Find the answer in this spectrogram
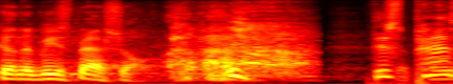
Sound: laughter

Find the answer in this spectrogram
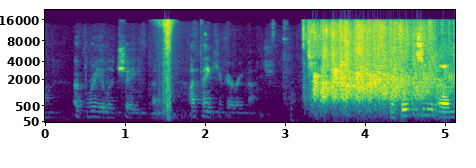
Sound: audience applause

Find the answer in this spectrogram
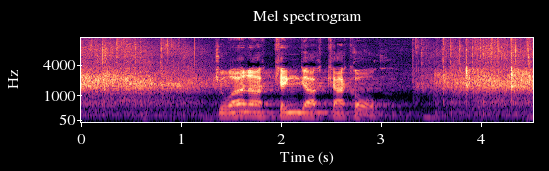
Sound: applause

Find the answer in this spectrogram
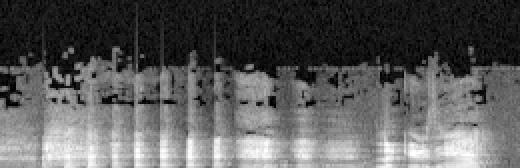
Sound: laughing

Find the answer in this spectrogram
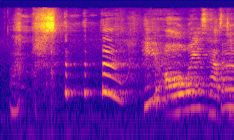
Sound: laughing

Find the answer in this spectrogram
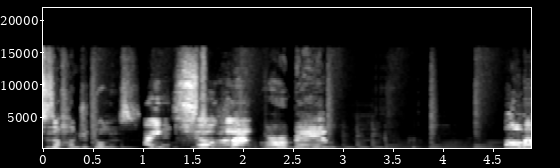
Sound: laughs

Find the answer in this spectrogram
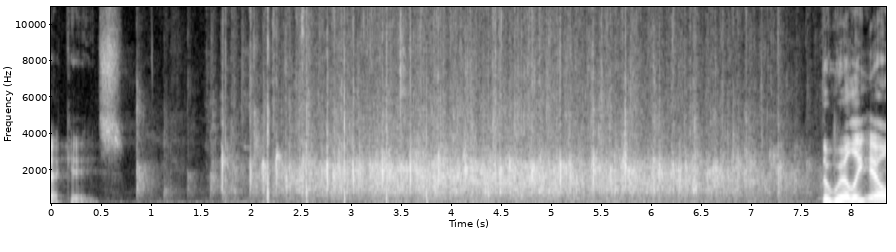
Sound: applause

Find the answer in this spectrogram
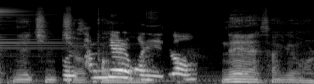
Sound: Korean

